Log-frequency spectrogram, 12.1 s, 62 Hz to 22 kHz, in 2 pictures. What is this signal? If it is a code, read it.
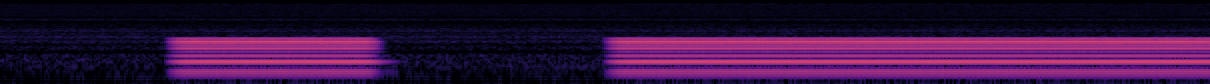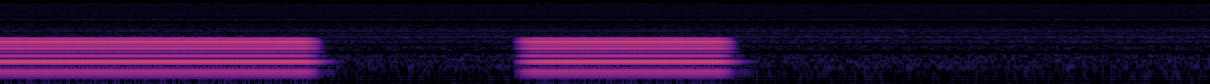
Ship horn signal, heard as a ship's horn, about 150 Hz. 1 short, 1 long, 1 short. At sea: a vessel at anchor warns of its position.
